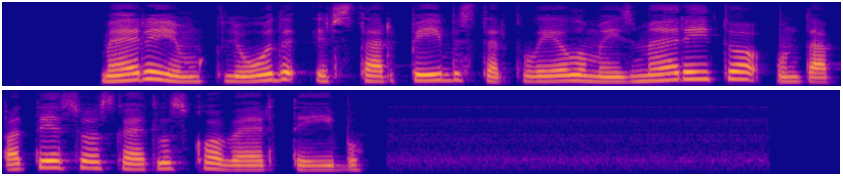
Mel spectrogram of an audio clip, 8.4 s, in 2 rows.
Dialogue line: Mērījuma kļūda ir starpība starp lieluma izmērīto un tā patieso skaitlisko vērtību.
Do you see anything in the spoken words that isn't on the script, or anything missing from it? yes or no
no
